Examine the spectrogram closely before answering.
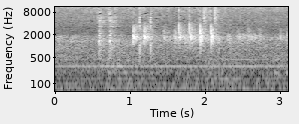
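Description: Billiard balls click against each other on the table.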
